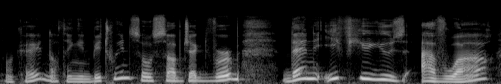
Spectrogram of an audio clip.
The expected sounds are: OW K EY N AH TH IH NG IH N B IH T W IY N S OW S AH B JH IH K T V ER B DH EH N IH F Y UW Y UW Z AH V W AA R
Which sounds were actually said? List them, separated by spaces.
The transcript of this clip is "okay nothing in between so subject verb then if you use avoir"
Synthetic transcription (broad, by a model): OW K EY N AH TH IH NG IH N B IH T W IY N S OW S AH B JH IH K T V ER B DH EH N IH F Y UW Y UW Z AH V W AA R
